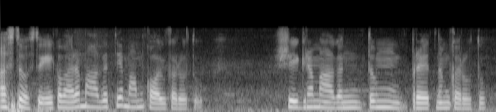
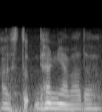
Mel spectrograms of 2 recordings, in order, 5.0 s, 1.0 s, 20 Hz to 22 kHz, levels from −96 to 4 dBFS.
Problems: background sounds at intervals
